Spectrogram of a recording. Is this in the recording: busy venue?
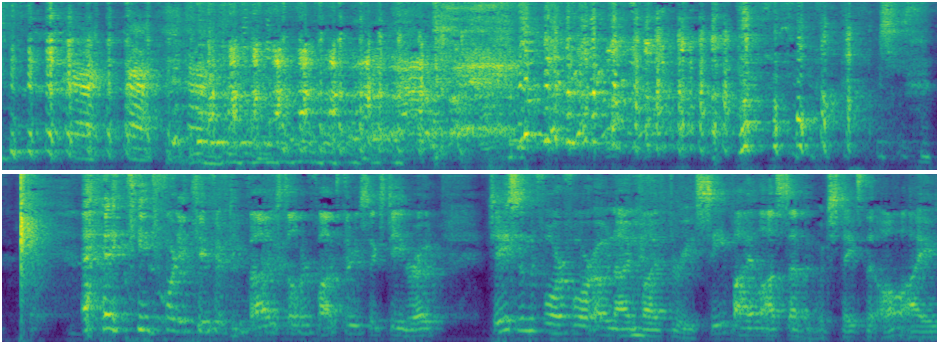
yes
